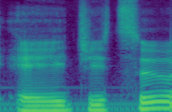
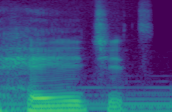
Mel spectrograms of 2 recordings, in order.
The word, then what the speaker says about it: heijitsu: So occasionally I chuckle to myself because I'm like, did I say eijitsu or did I say heijitsu? Because I need to pronounce the H.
